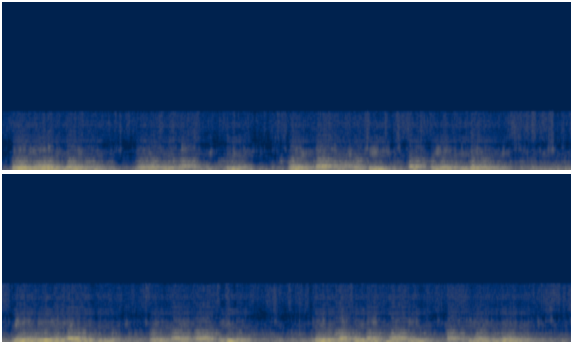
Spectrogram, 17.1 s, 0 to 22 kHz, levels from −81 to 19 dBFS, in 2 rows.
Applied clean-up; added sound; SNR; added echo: neural separator model SepFormer DNS4.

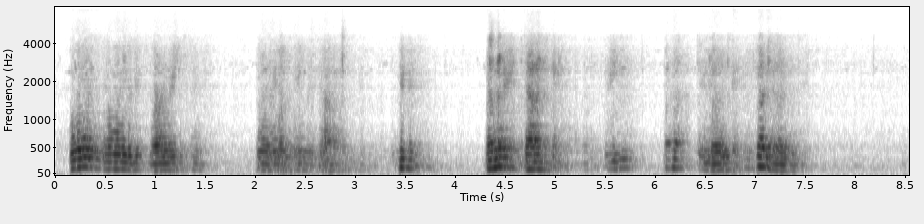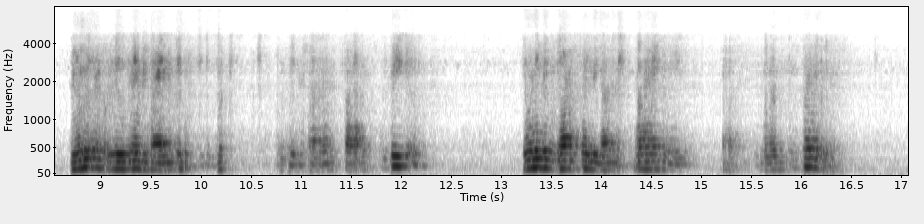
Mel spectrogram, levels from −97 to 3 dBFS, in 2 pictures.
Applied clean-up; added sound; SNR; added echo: neural mask model DeepFilterNet 3.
